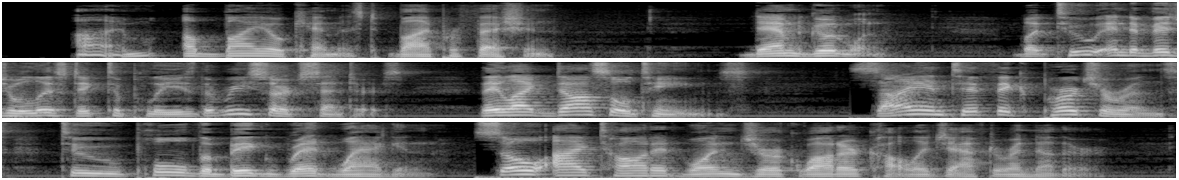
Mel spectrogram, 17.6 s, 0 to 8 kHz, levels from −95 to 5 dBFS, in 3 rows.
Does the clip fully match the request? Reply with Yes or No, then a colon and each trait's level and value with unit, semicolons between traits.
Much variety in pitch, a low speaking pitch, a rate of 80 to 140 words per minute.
Yes: wide, 6.5 semitones; low, 125 Hz; slow, 135 wpm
